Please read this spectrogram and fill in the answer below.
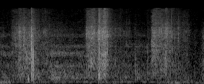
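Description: Footsteps crunching through dry fallen leaves, several uneven steps.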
